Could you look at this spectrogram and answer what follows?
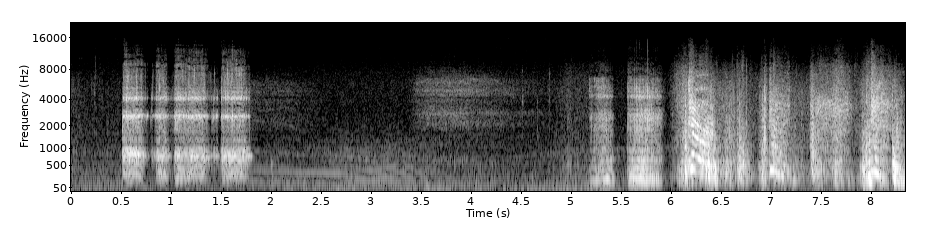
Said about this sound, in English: If I don't clear my sinuses, I'll snore all night.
